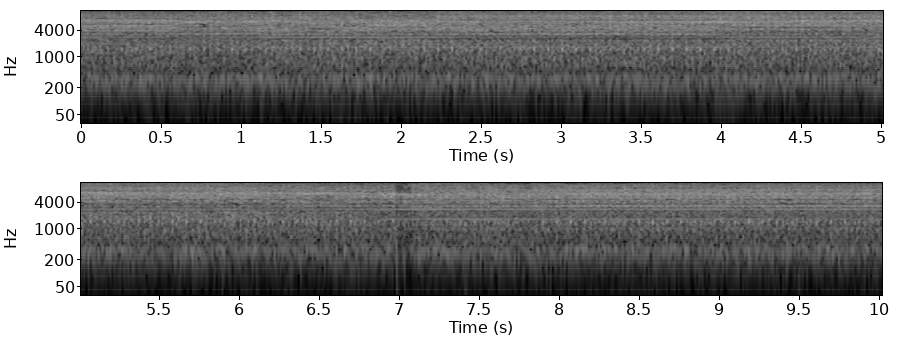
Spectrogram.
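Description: A steady high whine sits over the even engine hum and holds its pitch throughout, pointing to a whining gearbox.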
